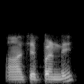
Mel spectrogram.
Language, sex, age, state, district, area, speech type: Telugu, male, 18-30, Telangana, Sangareddy, rural, conversation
